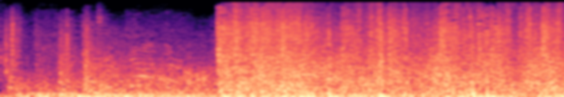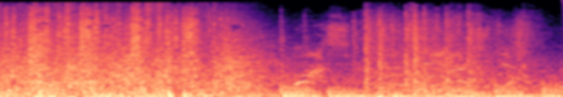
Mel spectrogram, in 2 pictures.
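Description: Dense, loud gunfire keeps up without a break through a sci-fi firefight in Starfield, with rapid overlapping shots and bursts close by and a voice shouting briefly over the din.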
